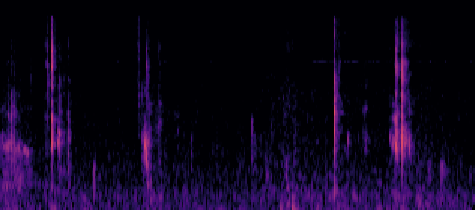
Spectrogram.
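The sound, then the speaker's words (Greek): Quiet crunching and clicking of someone chewing a hard candy, a handful of sharp cracks spaced irregularly with soft mouth sounds between them and no talking. “Τώρα ακούτε την καραμέλα μου.”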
